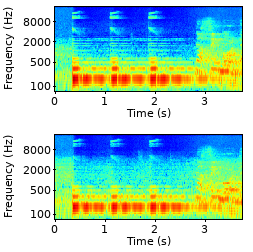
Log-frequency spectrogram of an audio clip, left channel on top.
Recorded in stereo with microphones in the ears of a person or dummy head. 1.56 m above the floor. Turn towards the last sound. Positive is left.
turn(degrees=25)  # may be behind; listen again after turning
